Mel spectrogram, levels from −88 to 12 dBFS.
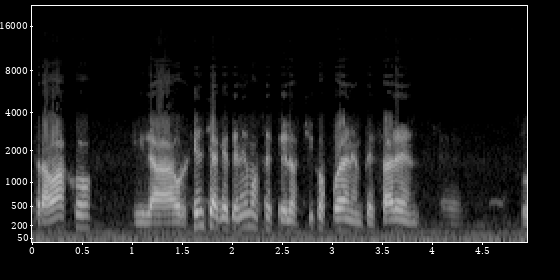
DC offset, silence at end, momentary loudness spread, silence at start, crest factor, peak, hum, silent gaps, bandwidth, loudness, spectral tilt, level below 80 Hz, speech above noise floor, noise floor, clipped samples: under 0.1%; 0 s; 10 LU; 0.05 s; 16 dB; -6 dBFS; none; none; 9 kHz; -22 LUFS; -5 dB/octave; -52 dBFS; 28 dB; -50 dBFS; under 0.1%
